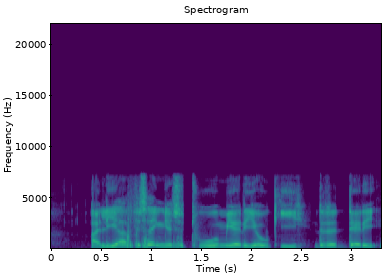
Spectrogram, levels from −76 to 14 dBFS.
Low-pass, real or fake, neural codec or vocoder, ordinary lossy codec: 7.2 kHz; real; none; none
